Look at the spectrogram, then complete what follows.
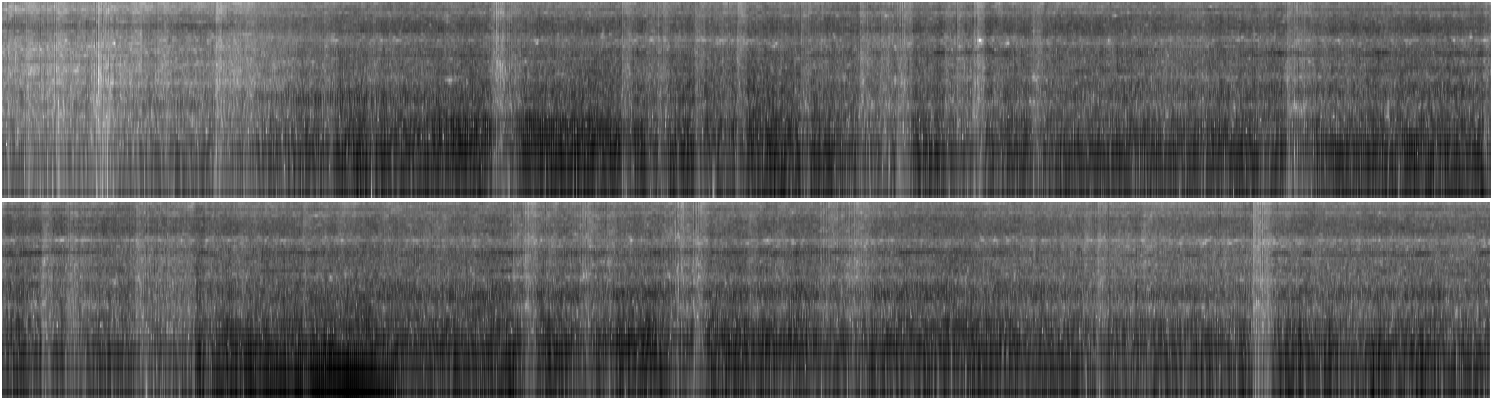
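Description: Brush cutter engine picking up speed about three seconds in, then running at high revs as its spinning nylon line cuts grass and weeds. A passing car adds a low rumble about two thirds of the way through.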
